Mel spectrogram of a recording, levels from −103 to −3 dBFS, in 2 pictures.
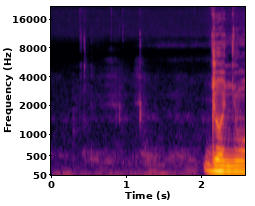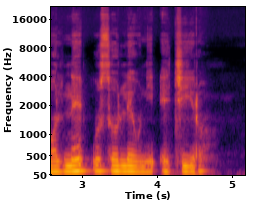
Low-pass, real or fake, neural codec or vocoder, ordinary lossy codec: none; real; none; none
